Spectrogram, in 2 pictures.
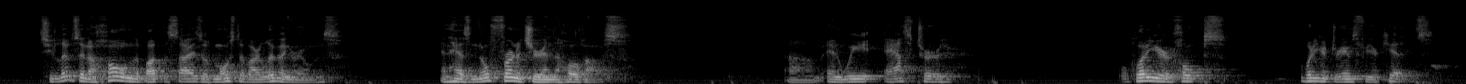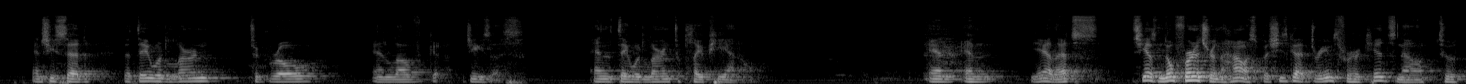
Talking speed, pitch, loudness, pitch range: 160 wpm, 125 Hz, -32 LUFS, 110-140 Hz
